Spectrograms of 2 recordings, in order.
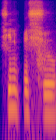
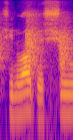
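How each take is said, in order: First: শু with a short u; no stretch. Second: শু with a long u; শু held long; stretched vowel. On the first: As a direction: cut the vowel of শু short. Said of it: "আমরা টান দিব না". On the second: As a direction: draw out the vowel of শু. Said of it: "ওয়াও থাকলে টান দিব". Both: Shown as a demonstration.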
